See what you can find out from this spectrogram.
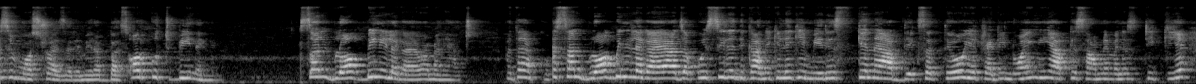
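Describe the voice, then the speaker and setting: A woman with a loud voice talking casually to her viewers as a beauty vlogger, emphatic and insistent, repeating phrases for stress. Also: high-pitched. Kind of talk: casual skincare Q&A talk to viewers. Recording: roomy, echoey indoor sound.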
